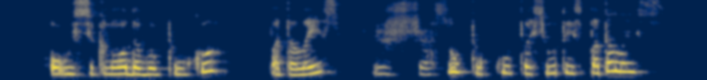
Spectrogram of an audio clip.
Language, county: Lithuanian, Vilnius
